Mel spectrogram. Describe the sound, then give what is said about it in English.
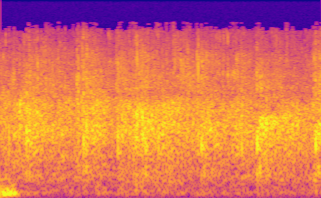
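A crowd claps steadily in a sustained, dense burst of applause lasting a few seconds, fairly loud and even throughout, with no voices standing out. “Come on, you can give him a better round of applause than that.”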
